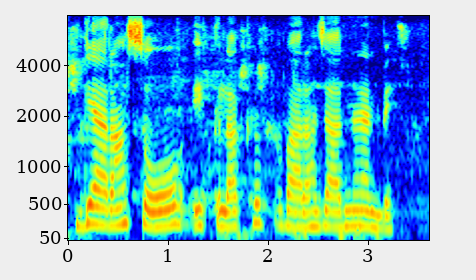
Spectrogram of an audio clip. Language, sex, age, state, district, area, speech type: Punjabi, female, 30-45, Punjab, Pathankot, rural, spontaneous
